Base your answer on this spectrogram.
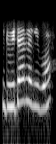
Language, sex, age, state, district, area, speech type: Assamese, female, 18-30, Assam, Dhemaji, urban, conversation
